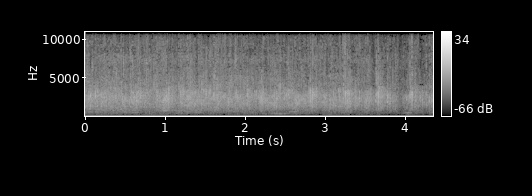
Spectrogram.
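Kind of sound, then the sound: crowd, audience clapping hands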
